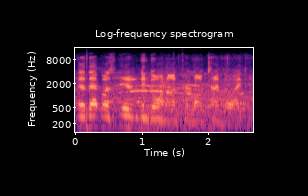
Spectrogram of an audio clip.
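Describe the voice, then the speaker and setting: A man's voice: medium pitch, fast talker, heavy background noise. An older man chatting casually with visitors at a conference booth, rambling through long anecdotes. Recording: loud crowd chatter behind.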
